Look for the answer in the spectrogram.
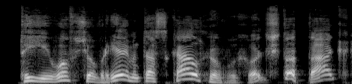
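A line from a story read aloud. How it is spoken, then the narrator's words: Laughing. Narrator (Russian): засмеялся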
